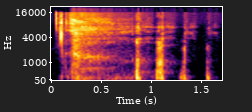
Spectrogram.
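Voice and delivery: real high-pitched giggling laugh. Real, not acted. Laughing about his own impression.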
